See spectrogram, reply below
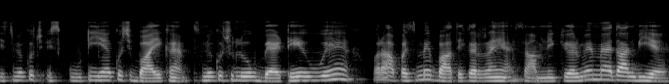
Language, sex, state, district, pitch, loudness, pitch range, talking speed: Hindi, female, Maharashtra, Nagpur, 180 Hz, -25 LUFS, 165-195 Hz, 235 wpm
